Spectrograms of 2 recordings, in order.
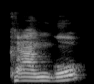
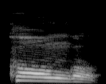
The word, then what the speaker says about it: Congo: Listen to the pronunciation. Kango, Congo. Kango, Congo. Now, if you've been following us, you've realized that sometimes the Bantu dialect interchanges vowels, but the sound remains the same.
